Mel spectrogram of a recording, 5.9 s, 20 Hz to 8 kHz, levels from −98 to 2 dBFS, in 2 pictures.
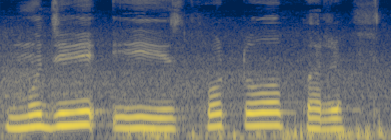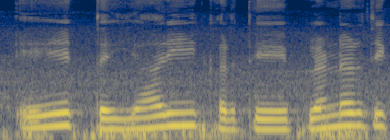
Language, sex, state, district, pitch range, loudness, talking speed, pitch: Hindi, female, Madhya Pradesh, Umaria, 180-235 Hz, -15 LUFS, 80 wpm, 205 Hz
